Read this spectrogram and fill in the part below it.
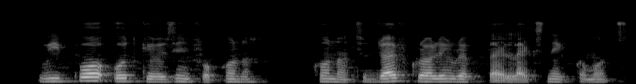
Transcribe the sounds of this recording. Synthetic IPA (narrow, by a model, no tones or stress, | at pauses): wipʰɔodkeɹozĩnfɔ̰ | kʰɔnatʰudɹaɪvkɹɔlĩnɹɛp̚ta̰ɪlːa̰ɪksnekːɔmo̰t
